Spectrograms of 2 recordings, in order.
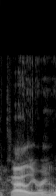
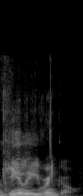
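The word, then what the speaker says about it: Kelee Ringo: Everyone's like, "It's not," because you always call him Kylie. You say Kylie Ringo all the time. Keely Ringo.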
